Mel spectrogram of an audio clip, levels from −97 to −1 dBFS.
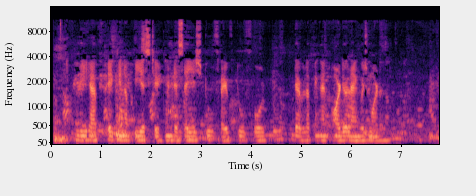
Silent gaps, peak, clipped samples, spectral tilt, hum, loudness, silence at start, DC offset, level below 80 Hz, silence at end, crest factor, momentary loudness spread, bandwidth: none; -4 dBFS; under 0.1%; -4.5 dB/octave; none; -24 LUFS; 0.05 s; under 0.1%; -56 dBFS; 0 s; 20 dB; 14 LU; 11.5 kHz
